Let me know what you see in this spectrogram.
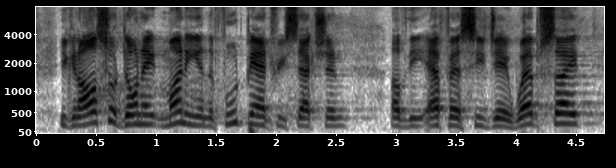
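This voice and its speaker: A man's high-pitched voice with a Wisconsin accent, bright and sharp in tone, at a moderate pace with ordinary pitch variation. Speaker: event emcee, speech professor. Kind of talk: ceremony emcee address.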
